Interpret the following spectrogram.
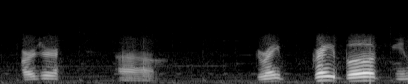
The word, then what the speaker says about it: Barger: Um another book I really enjoyed is Hell's Angels by Sonny and I always pronounce his last name wrong, but it's like uh Barger. Barger.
